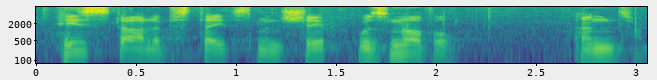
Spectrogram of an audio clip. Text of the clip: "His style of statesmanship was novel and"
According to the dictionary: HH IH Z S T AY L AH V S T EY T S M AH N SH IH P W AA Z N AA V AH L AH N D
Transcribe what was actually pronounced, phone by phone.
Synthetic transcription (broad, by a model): HH IH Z S T AY L AH V S T EY T S M AH N SH IH P W AA Z N AA V AH L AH N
